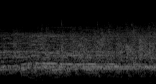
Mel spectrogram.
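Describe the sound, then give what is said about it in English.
An audience applauds in a steady, dense wash of clapping that holds at an even level throughout, with no single claps standing out and no talking on top. “You can do better than that.”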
